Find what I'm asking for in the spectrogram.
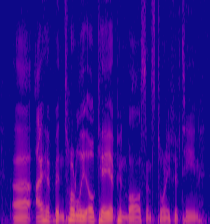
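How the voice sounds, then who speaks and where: Here a man talks at a moderate pace. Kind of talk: conference presentation. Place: hall.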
